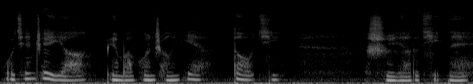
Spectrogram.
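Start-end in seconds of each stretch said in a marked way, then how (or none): none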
